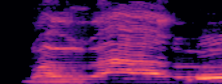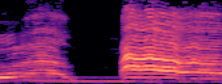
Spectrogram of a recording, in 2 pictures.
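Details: Two domestic cats, a ginger one among them, quarrelling with loud, scary-sounding meows: long wavering harmonic wails rising and falling, one voice sliding low and steady while another answers in higher, strained bursts.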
